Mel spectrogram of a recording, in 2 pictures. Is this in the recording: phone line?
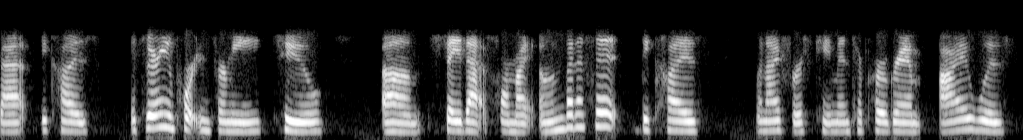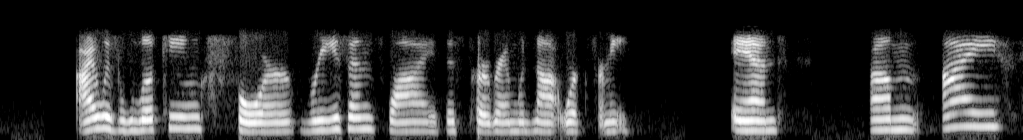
yes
